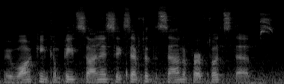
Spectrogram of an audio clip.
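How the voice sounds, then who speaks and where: A man's voice: fairly low pitch, steady tone, fast, background noise. A man streaming a game, reading a visual novel aloud and adding casual commentary.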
